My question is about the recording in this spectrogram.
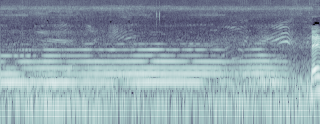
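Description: The flutes of a Vietnamese flute kite (sáo diều), driven by the wind, sounding several steady tones at once like a held chord, over a low rush of wind. The tones fade shortly before a shouted word at the very end.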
